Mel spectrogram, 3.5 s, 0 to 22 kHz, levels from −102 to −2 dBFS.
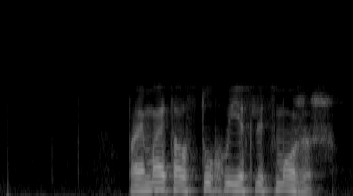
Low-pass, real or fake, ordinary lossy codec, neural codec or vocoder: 3.6 kHz; real; none; none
